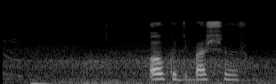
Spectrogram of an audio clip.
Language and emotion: Russian, neutral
